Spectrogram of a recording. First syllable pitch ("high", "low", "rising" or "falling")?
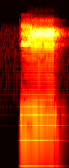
high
